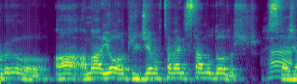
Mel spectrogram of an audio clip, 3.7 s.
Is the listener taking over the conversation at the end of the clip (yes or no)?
yes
